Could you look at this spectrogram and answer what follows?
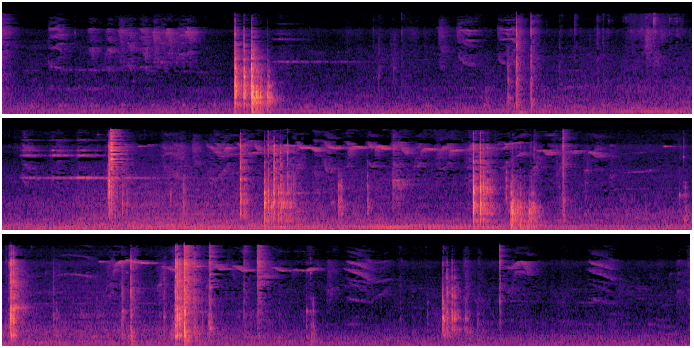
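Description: Sharp metallic clicks and clinks of a screwdriver and small steel parts against the needle bar and presser-foot area of a Siruba industrial buttonhole machine being taken apart, about a dozen at irregular intervals.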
